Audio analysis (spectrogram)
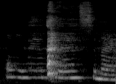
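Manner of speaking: a hint of sweetly fake apology; lightly voiced fake friends making excuses; mock fake friends. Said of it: "fake friends".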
